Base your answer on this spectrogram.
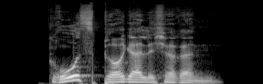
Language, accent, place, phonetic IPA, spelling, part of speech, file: German, Germany, Berlin, [ˈɡʁoːsˌbʏʁɡɐlɪçəʁən], großbürgerlicheren, adjective, De-großbürgerlicheren.ogg
- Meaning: inflection of großbürgerlich: 1. strong genitive masculine/neuter singular comparative degree 2. weak/mixed genitive/dative all-gender singular comparative degree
